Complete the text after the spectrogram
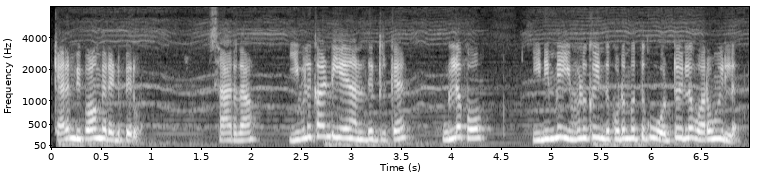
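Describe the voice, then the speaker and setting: A man's voice: high-pitched, fast, highs cut off, soft background music, close to an everyday voice. A man voicing a stern, angry village father in a cartoon, with a Tirunelveli Tamil accent and a blunt, threatening bark. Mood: furious. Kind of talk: cartoon voice acting.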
